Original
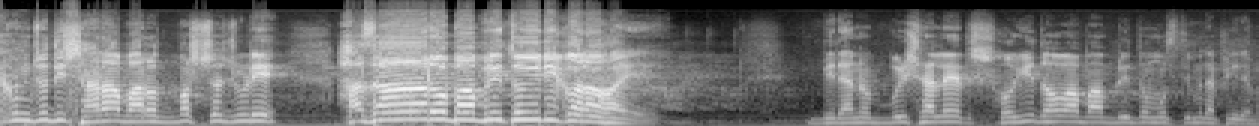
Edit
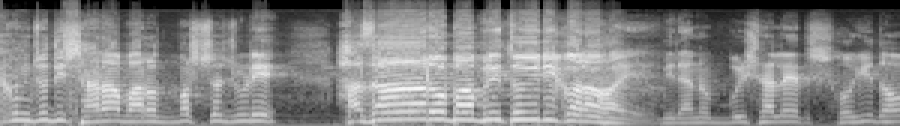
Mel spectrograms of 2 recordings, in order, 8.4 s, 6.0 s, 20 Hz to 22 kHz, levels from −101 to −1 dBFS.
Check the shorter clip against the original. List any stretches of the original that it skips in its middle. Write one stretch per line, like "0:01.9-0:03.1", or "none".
0:04.4-0:05.4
